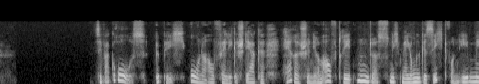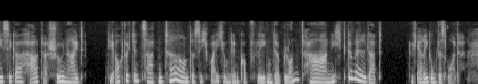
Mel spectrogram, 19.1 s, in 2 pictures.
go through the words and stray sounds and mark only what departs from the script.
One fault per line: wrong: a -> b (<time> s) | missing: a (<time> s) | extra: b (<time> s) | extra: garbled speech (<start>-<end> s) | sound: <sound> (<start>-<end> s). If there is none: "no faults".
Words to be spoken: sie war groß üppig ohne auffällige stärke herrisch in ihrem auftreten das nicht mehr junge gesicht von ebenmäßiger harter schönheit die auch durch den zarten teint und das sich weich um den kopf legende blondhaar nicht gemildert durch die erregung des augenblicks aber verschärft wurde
missing: die (17.9 s)
missing: augenblicks aber verschärft (18.5 s)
